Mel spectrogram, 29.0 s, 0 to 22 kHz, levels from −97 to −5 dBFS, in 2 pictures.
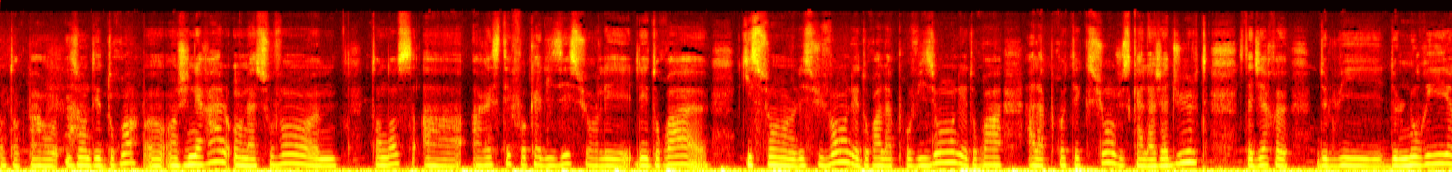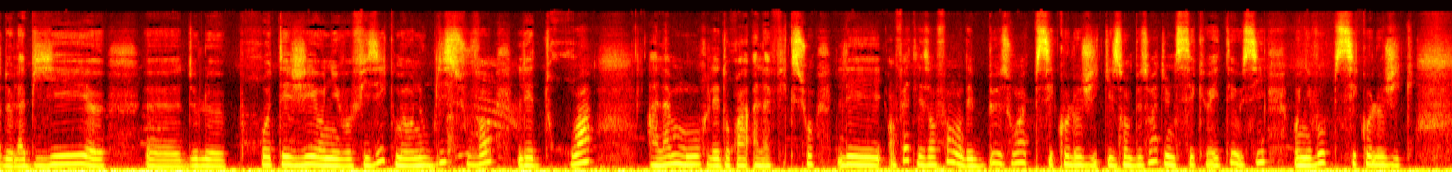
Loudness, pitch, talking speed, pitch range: -25 LUFS, 175 Hz, 185 wpm, 165-195 Hz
